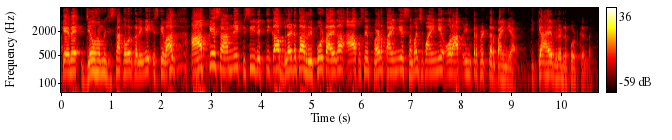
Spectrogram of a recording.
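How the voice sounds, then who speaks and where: This man's voice sits high with a sharp tone as he lectures biology students through a lapel mic. Explaining step by step and repeating the main points, he affectionately calls them children and keeps checking their understanding with quick tag questions.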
